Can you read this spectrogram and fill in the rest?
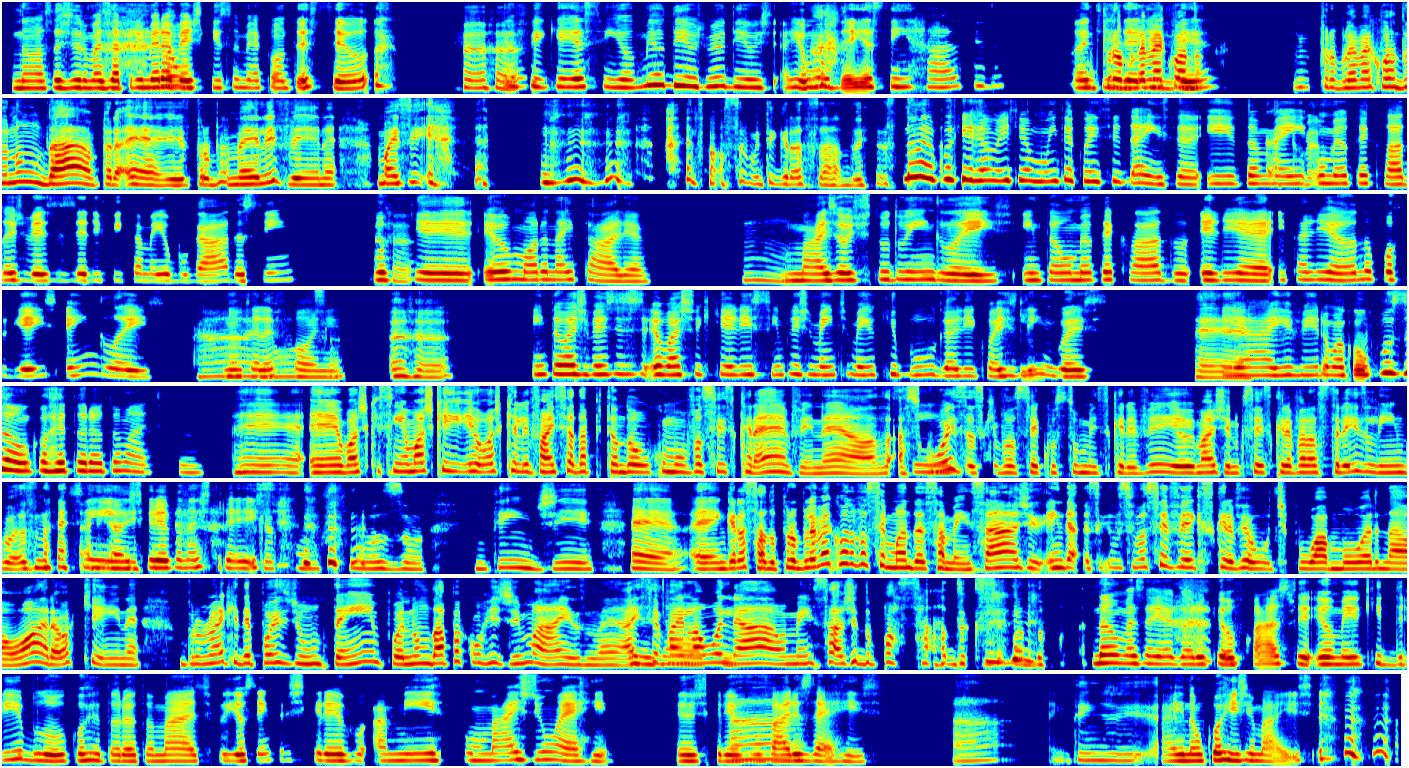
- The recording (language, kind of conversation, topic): Portuguese, podcast, Como você decide entre mandar áudio ou escrever texto?
- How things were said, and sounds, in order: chuckle; laugh; chuckle; laugh; laughing while speaking: "Nossa, muito engraçado isso"; laughing while speaking: "Não, é porque realmente é muita coincidência"; laughing while speaking: "É verda"; laughing while speaking: "né"; laugh; laughing while speaking: "olhar a mensagem do passado que você mandou no"; chuckle; unintelligible speech; laugh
